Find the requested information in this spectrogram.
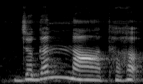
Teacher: The word jagat ends with ta and it is followed by the word beginning with na. Na is the anunasik varnaha, so ta is replaced with na. And we get the sandhi jagannath. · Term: anunasik sandhi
